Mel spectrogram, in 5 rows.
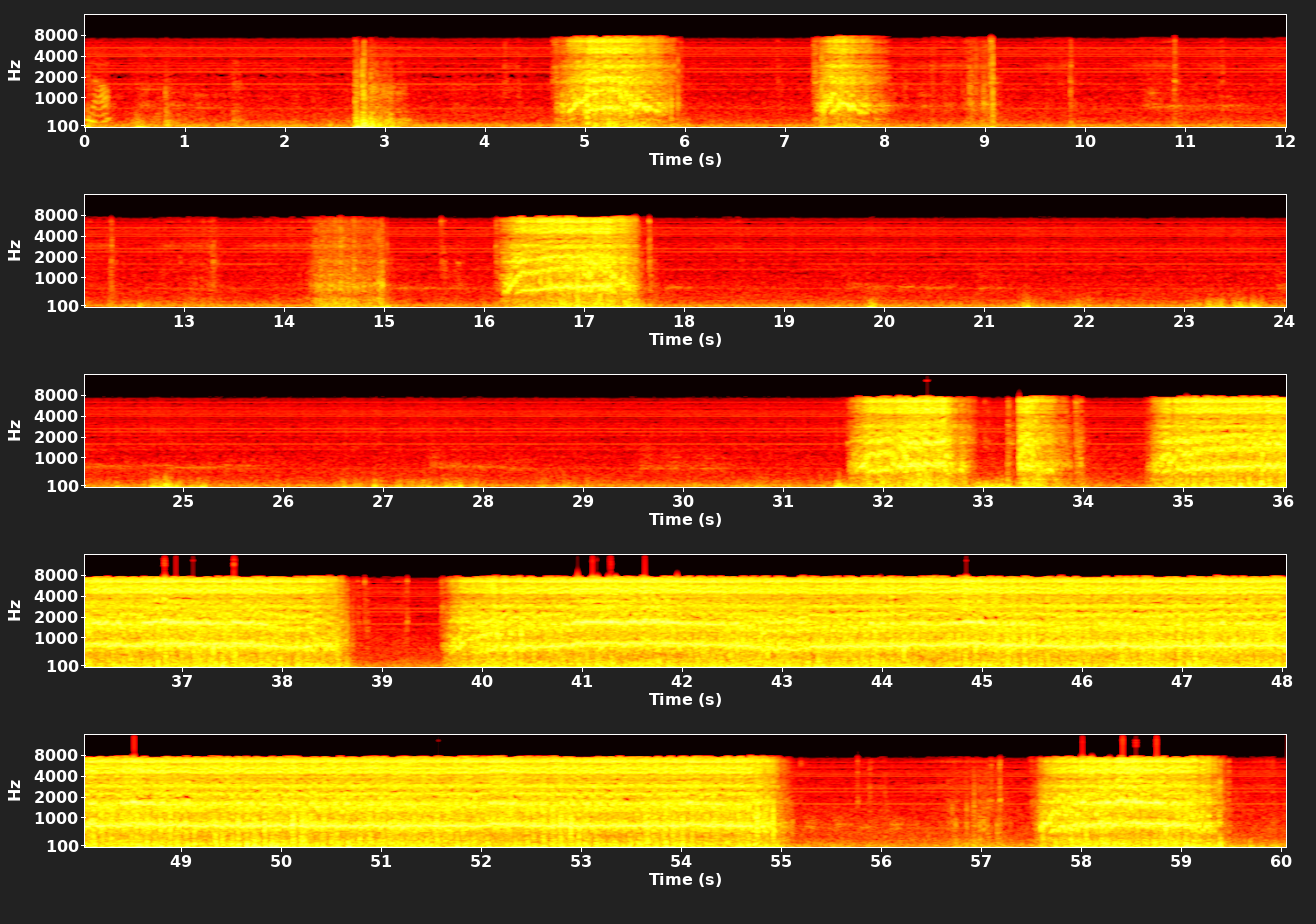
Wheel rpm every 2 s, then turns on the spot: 0, 0, 50, 10, 0, 0, 0, 10, 90, 0, 0, 0, 0, 0, 0, 20, 80, 100, 200, 50, 180, 200, 190, 200, 200, 200, 190, 80, 20, 100.
14-18 38-40 54-56 58-60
